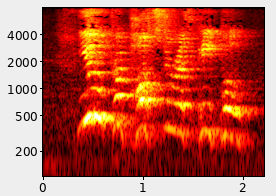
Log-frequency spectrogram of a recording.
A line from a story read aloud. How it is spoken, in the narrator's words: the protester shouted back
